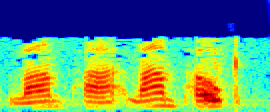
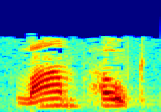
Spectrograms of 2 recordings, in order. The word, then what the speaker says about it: Lompoc: What I got Sunday afternoon, I got to take a tour of the Diatomaceous Earth Quarry in Lompoc. I keep pronouncing it wrong. Lompoc, California.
